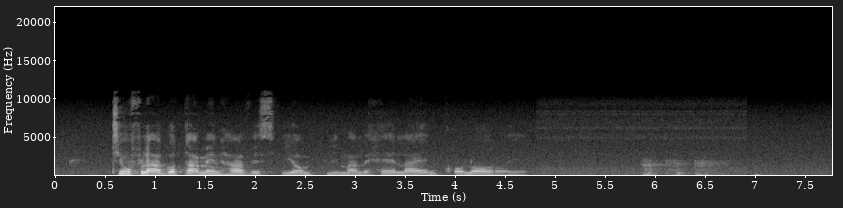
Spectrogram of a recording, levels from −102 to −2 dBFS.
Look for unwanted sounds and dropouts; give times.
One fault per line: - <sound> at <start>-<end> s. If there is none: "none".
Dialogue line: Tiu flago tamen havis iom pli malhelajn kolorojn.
- cough at 5.8-6.9 s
